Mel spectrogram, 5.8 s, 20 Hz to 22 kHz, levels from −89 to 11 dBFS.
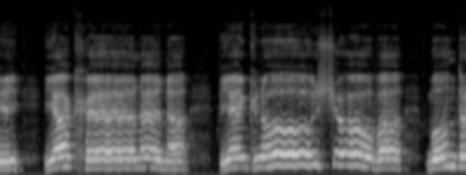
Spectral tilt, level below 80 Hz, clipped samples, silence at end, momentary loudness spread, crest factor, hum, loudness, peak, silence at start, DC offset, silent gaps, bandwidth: -5 dB/octave; -68 dBFS; under 0.1%; 0 s; 11 LU; 14 dB; none; -20 LUFS; -4 dBFS; 0 s; under 0.1%; none; 9.6 kHz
